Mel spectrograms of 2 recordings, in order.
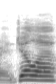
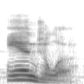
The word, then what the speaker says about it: Angella: There's two ways to pronounce it. You can call her Angella, or you can call her Angela. Either way, it works fine. I'm gonna go with Angela.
